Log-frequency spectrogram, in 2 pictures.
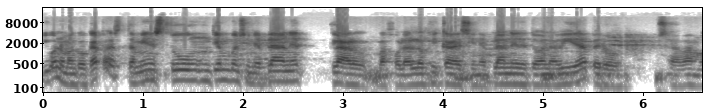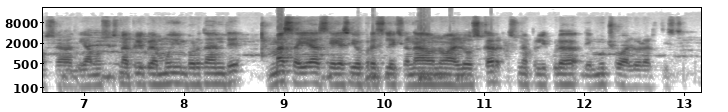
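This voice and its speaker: A man speaks very fast with hardly any pauses. Noticeable background noise runs underneath. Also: medium pitch for a man, ordinary pitch variation. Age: young. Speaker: film critic and filmmaker. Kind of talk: interview.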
